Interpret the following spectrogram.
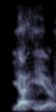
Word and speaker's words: Yair: then always the same my name is better pronounced when you say yeah and ear Ya Ear yeah yeah yeah yeah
